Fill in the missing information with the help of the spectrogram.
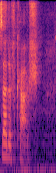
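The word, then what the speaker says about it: Sedefkar: sites that i listened to it was it's pronounced set of kash that of course okay and then simulacrum simulacrum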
